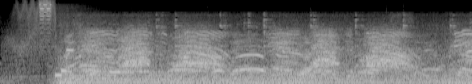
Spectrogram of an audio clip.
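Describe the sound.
A large crowd in Alaska cheers and shouts continuously at Governor Sarah Palin's homecoming rally, a dense roar of many voices with rising whoops and yells, starting abruptly after a brief quiet moment and staying loud throughout.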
